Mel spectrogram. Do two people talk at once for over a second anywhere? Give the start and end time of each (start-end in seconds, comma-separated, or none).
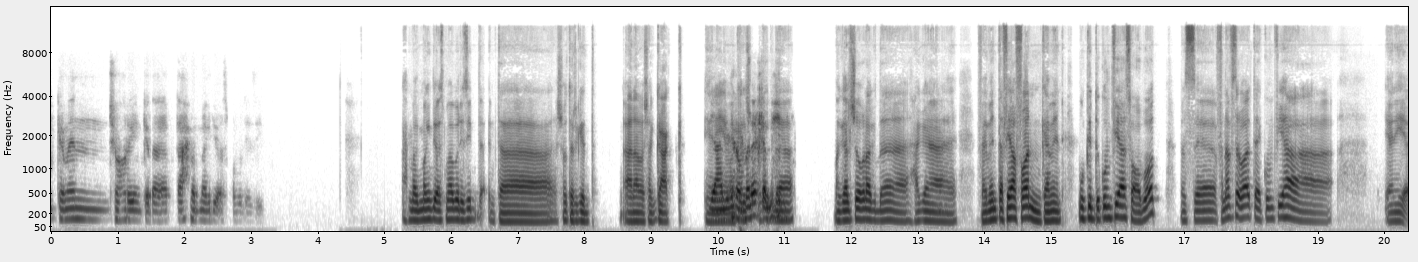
9.9-11.1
